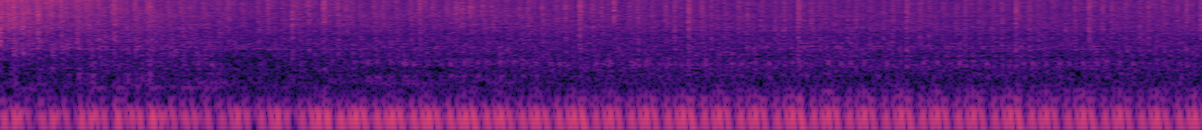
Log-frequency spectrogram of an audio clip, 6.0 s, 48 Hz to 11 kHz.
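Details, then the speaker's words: 2008 Audi S5 4.2 V8 FSI, naturally aspirated direct injection, manual: uneven, lumpy idle with a low irregular beat over the exhaust drone; runs rough, later diagnosed without strip-down using in-cylinder pressure and intake/exhaust pulse analysis. "This is an Audi A5. It's a 4.2. It's an FSI engine, which is a normally aspirated direct injection engine. That's it there. And it is just a bit poorly."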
